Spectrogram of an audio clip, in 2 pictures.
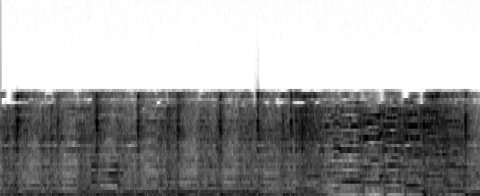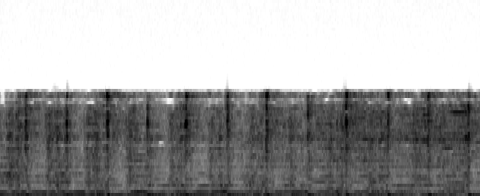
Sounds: music, musical instrument

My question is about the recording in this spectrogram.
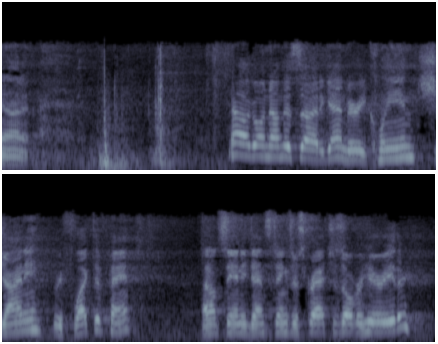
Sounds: speech

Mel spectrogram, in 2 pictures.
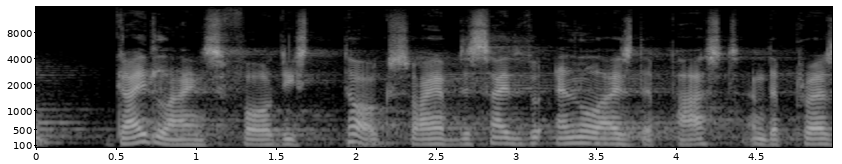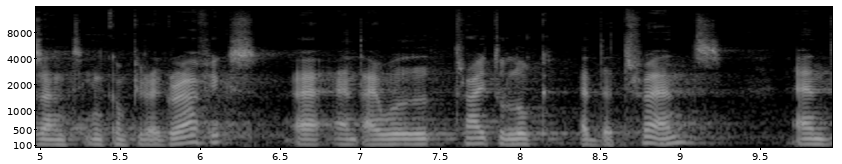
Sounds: man speaking, speech

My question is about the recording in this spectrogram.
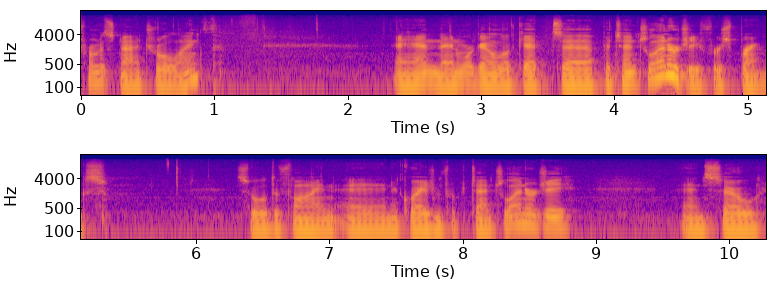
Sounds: speech

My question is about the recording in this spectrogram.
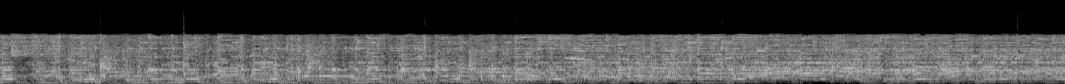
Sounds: house music, music, electronic music

